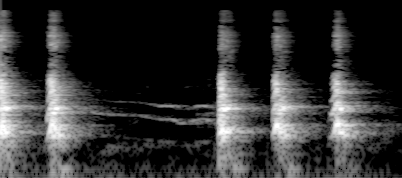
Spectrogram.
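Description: A yellow Labrador retriever barking up at its owners: two sharp barks, a pause, then three more evenly spaced. The owner reads the barking as the dog angrily demanding that they get off the bed.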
